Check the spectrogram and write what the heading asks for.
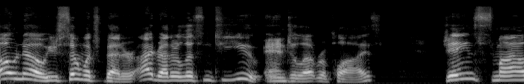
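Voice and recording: Someone is reading aloud in a natural voice, with lively intonation. The background is quiet.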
